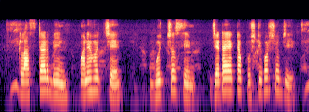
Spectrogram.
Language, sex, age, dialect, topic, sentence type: Bengali, male, 18-24, Standard Colloquial, agriculture, statement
